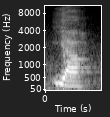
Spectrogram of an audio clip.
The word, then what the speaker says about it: Yah: sílaba Então esse re ele representa o som de a por isso que tem a pronúncia de Iá Yudi Y A ya Acabou ou você pode colocar Yudi a vogal a e o h e a Tá certo porque como o h ele é mudo ele é mudo na pronúncia porém ele tem a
